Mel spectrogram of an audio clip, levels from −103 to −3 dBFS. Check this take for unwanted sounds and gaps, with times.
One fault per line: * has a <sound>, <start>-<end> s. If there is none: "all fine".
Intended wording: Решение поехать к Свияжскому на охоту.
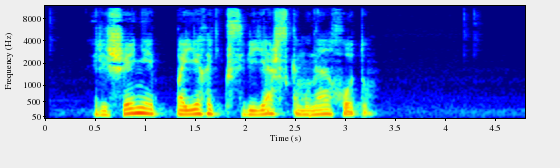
all fine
